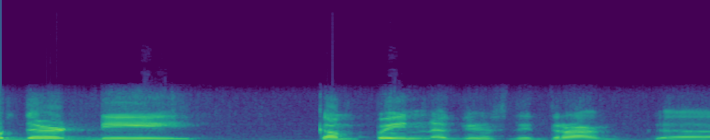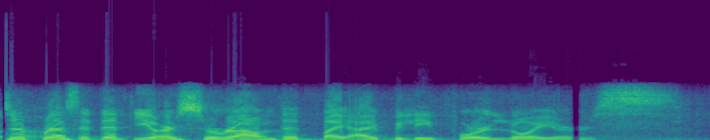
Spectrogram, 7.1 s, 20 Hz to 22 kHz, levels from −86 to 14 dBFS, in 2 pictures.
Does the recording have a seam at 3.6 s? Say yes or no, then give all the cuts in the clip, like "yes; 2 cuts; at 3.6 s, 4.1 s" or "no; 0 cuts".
yes; 1 cut; at 3.6 s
